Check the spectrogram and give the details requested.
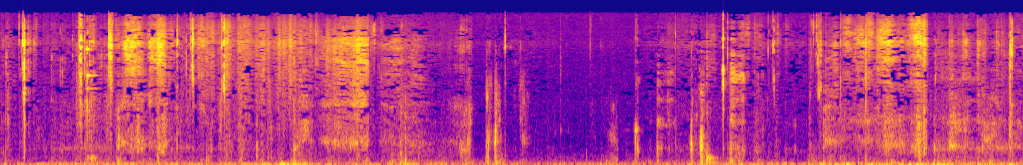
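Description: A person chewing and biting food close to the microphone, with irregular crunches and clicks; it eases off for a moment about six seconds in, then picks up again.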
